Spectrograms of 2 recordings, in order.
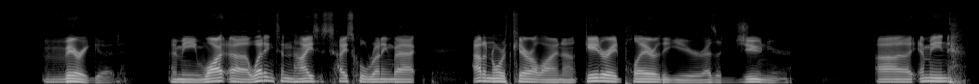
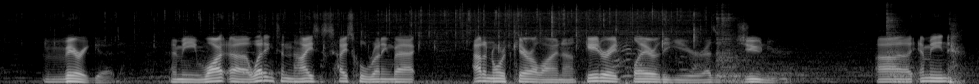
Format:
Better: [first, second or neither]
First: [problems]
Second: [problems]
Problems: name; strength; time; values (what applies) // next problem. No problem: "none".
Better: first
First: none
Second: household noises; noticeable; throughout; 15 dB below the speech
